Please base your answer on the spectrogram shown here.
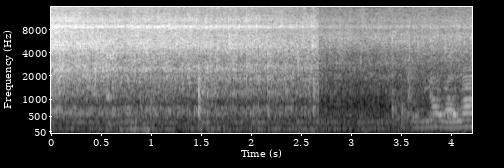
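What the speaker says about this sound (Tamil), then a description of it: "கட் பண்ணி வச்சுருக்கிற வெங்காயத்தை போட்டுக்கலாம்." Chopped onions drop into hot oil in a pan with chana dal and fennel seeds, giving a loud, steady sizzle and frying hiss close up throughout, with no talking.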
